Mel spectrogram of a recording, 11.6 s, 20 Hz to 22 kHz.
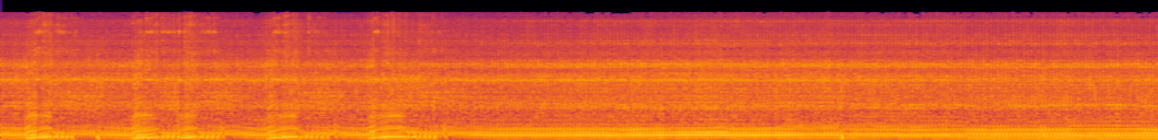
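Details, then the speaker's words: Craftsman 4-stroke trimmer, Briggs & Stratton 34cc engine, after carb replacement, warmed up: a few choppy bursts settle into a steady high buzz with no sputter or bog; centrifugal clutch slightly turns head, idle may need lowering; runs well. "well this thing runs awesome now I just had to let it warm up"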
